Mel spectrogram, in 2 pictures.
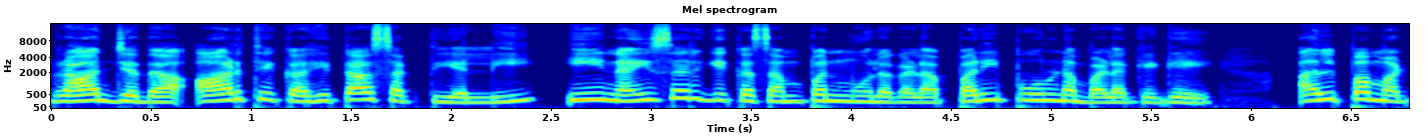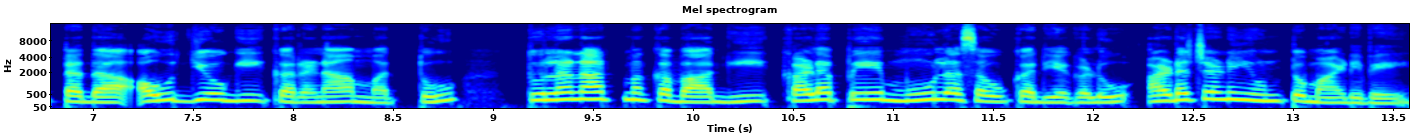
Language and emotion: Kannada, neutral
